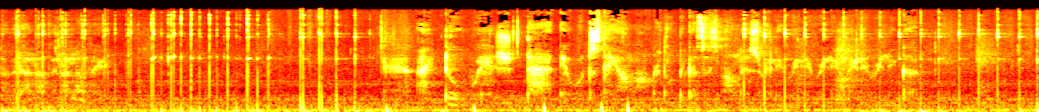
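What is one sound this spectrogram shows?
A young person speaks softly and close up, almost whispering.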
